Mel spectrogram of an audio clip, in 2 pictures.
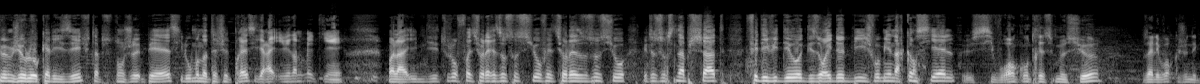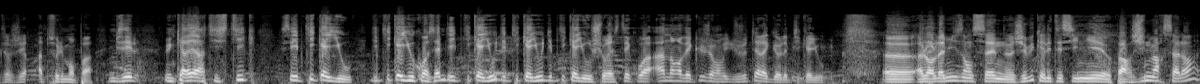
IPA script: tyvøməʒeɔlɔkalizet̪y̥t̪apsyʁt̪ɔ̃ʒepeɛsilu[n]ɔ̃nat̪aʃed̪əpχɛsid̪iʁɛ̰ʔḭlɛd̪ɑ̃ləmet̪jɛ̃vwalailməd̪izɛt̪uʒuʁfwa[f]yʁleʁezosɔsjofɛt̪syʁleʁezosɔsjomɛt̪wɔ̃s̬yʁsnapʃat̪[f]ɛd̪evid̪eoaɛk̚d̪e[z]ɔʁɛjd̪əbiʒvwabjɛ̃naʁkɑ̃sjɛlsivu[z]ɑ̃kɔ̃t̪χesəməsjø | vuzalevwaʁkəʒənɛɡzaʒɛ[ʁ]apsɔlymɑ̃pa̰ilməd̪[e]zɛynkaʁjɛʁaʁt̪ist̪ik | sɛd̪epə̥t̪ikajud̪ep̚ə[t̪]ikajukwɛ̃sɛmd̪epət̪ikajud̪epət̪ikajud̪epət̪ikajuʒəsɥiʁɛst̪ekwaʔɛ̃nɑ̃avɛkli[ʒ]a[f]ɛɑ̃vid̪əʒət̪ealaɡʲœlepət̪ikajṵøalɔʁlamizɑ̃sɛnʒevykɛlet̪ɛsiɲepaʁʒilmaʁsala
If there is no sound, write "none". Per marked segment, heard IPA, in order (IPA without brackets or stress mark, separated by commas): m, s, f, z, ʁ, ʁ, i, t̪, ʒ, v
